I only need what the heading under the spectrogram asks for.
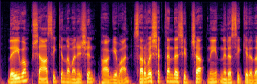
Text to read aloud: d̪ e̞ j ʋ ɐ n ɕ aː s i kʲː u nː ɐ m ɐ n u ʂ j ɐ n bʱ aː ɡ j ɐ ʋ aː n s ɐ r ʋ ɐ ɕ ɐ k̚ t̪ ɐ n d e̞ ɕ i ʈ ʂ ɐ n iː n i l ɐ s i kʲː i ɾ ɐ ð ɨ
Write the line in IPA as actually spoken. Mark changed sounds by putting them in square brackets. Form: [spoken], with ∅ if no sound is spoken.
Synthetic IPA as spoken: d̪ e̞ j ʋ ɐ [m] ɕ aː s i kʲː u nː ɐ m ɐ n u ʂ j ɐ n bʱ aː ɡ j ɐ ʋ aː n s ɐ r ʋ ɐ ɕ ɐ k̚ t̪ ɐ n d e̞ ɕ i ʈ ʂ ɐ n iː n i [ɾ] ɐ s i kʲː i ɾ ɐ ð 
